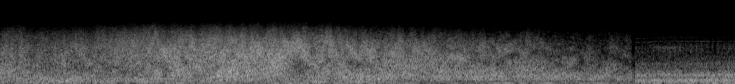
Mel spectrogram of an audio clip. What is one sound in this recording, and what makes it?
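A jet engine roars loudly.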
